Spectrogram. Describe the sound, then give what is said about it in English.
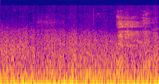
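A bomb explosion sound effect: a dense, loud, sustained rumbling roar that holds steady for the whole stretch without any voices. “Drop a bomb for Tennessee”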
